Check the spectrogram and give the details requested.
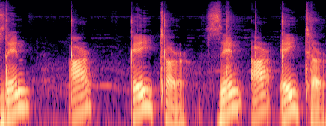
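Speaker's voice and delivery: জেনারেটর very slow in four beats, je-na-rei-tor; slow clapped syllables. Shown as a demonstration. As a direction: clap four times, slowly: জেনারেটর. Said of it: "আমরা তালির মাধ্যমে সেই ওয়ার্ডগুলোকে শিখব".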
